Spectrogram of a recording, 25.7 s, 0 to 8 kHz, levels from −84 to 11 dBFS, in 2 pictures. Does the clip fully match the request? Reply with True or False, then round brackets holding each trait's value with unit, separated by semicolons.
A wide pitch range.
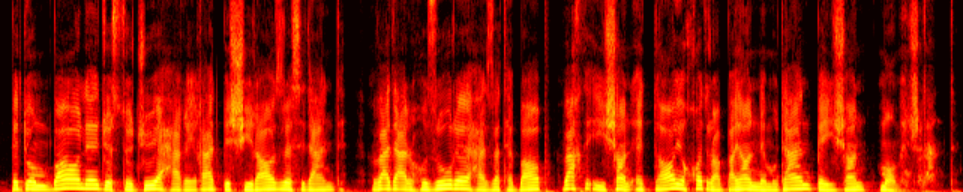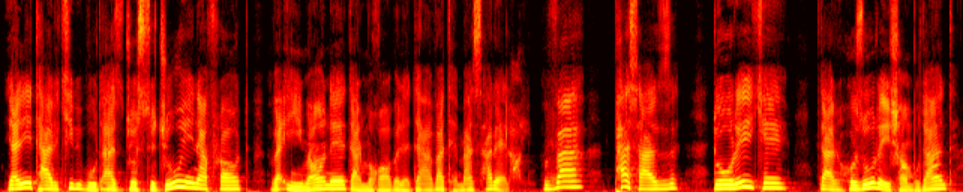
False (4.3 semitones)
